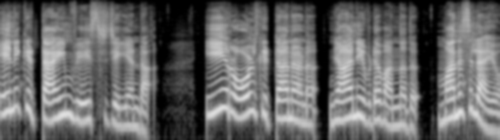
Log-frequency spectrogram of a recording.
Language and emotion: Malayalam, angry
